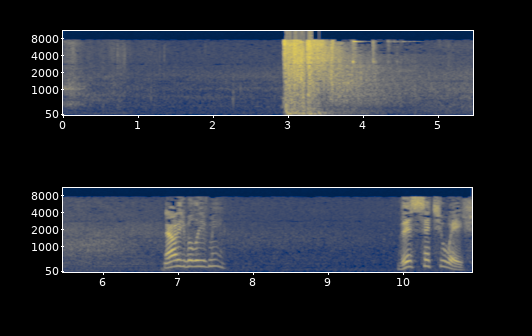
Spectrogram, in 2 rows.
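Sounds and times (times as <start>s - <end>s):
gunshot: 3.0s - 4.4s
speech: 6.8s - 7.7s, 10.0s - 10.9s.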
